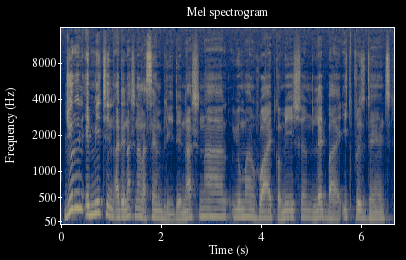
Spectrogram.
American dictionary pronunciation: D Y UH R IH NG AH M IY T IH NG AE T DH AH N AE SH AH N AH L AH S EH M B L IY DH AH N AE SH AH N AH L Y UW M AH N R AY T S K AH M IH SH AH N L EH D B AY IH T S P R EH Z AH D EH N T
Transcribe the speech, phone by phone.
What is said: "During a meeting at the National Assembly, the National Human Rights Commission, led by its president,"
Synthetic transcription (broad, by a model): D Y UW R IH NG AH M IY T IH NG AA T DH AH N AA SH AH N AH L AH S EH M B L IY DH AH N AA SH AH N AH L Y UW M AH N R AY T K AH M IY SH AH N L EH D B AY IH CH P R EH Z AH D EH N T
